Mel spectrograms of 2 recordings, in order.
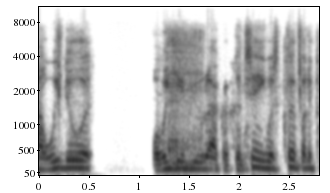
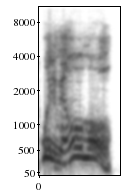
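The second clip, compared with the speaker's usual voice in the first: incredulous; 10 semitones higher than usual. Retold or imitated.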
